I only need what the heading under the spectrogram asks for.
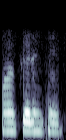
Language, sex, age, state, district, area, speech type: Tamil, female, 18-30, Tamil Nadu, Thoothukudi, urban, conversation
